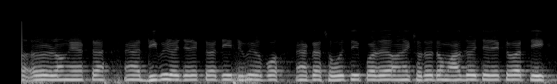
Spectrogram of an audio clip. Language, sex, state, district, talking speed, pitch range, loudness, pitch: Bengali, male, West Bengal, Purulia, 215 wpm, 205-215 Hz, -21 LUFS, 210 Hz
